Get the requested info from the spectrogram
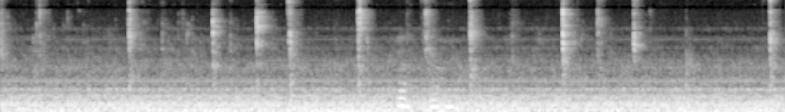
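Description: Close-up eating sounds: chewing and lip smacking on seafood-boil shrimp, heard as scattered, irregular wet clicks over a steady low hum.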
